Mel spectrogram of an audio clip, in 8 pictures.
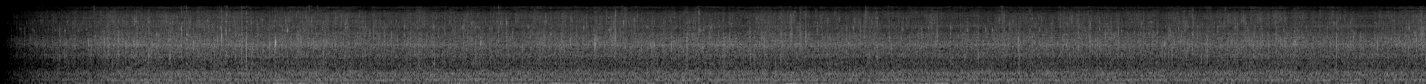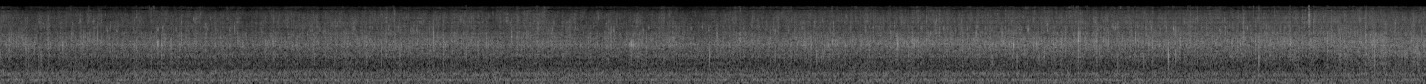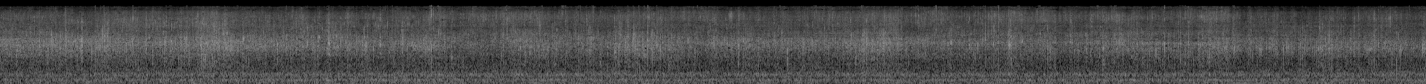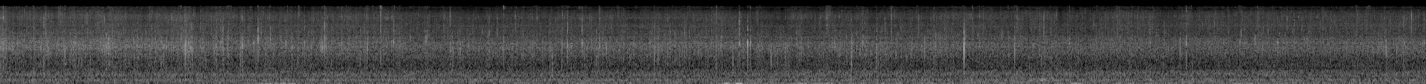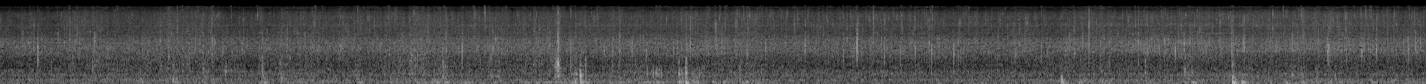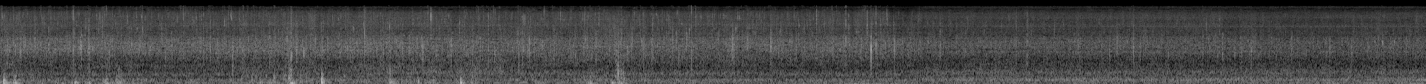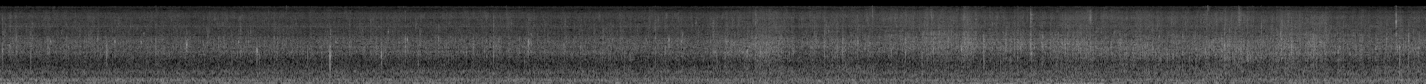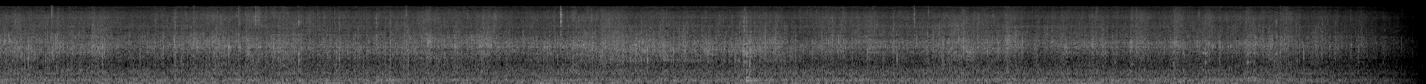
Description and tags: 110813-frying potatos
13.08.2011: fourteenth day of ethnographic research about truck drivers culture. Oure in Denmark. In front of fruit-processing plant. Frying potatos outside the truck. Sound of sizzling.
camping-stove, swoosh, sizzle, field-recording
